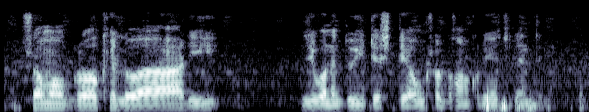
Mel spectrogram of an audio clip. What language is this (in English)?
Bangla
